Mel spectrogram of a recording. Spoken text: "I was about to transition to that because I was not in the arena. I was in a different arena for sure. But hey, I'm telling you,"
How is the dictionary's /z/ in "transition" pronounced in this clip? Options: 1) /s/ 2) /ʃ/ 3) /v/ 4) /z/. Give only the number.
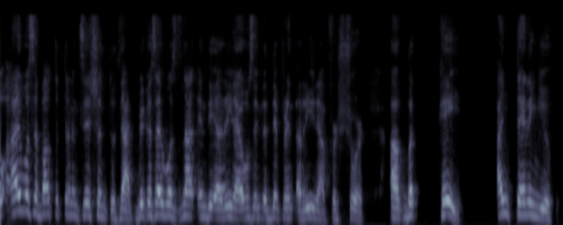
1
